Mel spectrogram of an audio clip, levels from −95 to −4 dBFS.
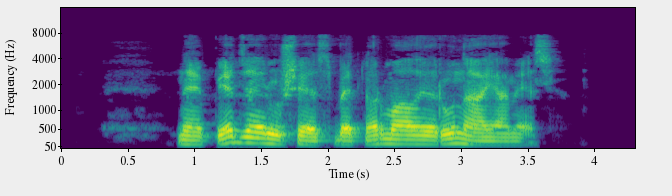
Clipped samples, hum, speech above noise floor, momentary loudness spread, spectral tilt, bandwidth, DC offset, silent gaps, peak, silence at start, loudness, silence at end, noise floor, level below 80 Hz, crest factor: under 0.1%; none; 63 dB; 9 LU; -6.5 dB/octave; 7.8 kHz; under 0.1%; none; 0 dBFS; 0.9 s; -14 LUFS; 0.65 s; -76 dBFS; -62 dBFS; 14 dB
